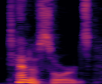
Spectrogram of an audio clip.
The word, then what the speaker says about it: X of Swords: powers of 10 and X of Swords is pronounced 10 of Swords leaves me no choice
